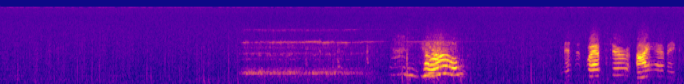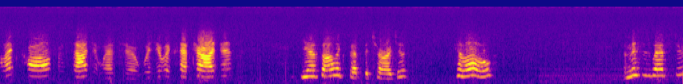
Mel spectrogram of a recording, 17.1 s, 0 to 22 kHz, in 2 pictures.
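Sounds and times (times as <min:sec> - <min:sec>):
telephone ringing: 0:03.0 - 0:06.0
voices on phone line: 0:03.0 - 0:06.0, 0:07.0 - 0:11.5, 0:16.3 - 0:17.0.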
